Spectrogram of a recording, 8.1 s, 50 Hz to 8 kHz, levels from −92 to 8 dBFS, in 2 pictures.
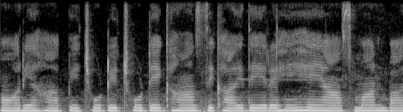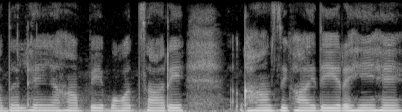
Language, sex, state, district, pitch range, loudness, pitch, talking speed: Hindi, female, Chandigarh, Chandigarh, 185-190 Hz, -17 LUFS, 185 Hz, 165 wpm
